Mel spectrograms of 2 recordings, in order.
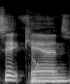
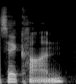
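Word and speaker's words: Cannes: it's the C the can film festival I've heard you say you could say can or you can say con but you don't pronounce the S that's the thing um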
